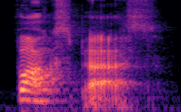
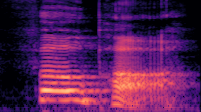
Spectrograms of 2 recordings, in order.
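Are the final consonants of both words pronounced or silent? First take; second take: pronounced; silent. First: The final consonants of both words are pronounced. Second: The final consonants of both words are silent. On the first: The reader guessed from the spelling. The speaker calls it wrong. "You might see something like this and pronounce it fox pass" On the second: The reader learned it by listening. The speaker calls it right. "just repeat after me"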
